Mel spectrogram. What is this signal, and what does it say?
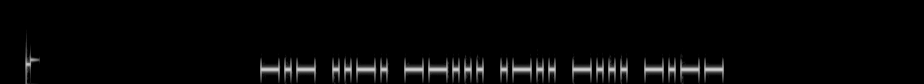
Morse code, heard as a keyed tone, about 20 wpm, 700 Hz. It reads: KF7LBY
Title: USA Call Signs - 6 Characters - 20wpm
